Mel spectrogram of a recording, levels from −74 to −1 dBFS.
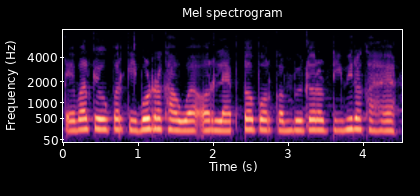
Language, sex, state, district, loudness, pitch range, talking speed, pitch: Hindi, female, Jharkhand, Garhwa, -17 LUFS, 220-240 Hz, 210 wpm, 225 Hz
